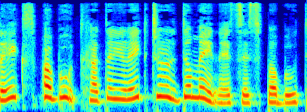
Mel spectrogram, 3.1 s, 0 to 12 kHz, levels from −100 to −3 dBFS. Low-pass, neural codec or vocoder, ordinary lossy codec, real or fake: 10.8 kHz; codec, 16 kHz in and 24 kHz out, 0.4 kbps, LongCat-Audio-Codec, two codebook decoder; MP3, 48 kbps; fake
